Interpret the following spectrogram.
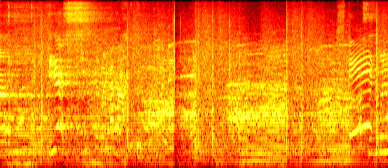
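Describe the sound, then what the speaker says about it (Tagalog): Fireworks bursting at a night show, a steady barrage of loud pops and crackles with whistling streaks, layered over a cheering crowd and nearby voices. "Tingnan mo yung fireworks."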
